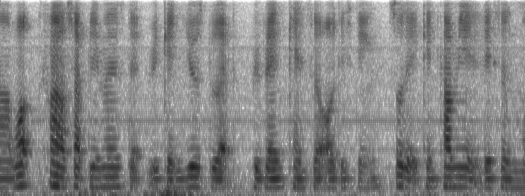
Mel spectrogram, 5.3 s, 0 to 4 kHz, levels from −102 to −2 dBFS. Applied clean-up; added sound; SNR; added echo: none; Animal; 16 dB; none.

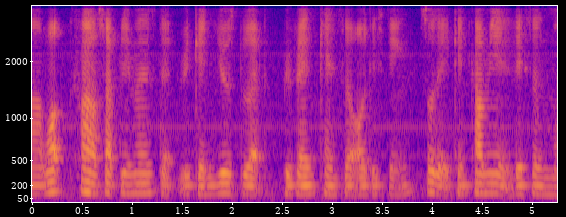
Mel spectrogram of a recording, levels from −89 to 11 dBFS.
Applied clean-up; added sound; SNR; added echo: none; none; none; none.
